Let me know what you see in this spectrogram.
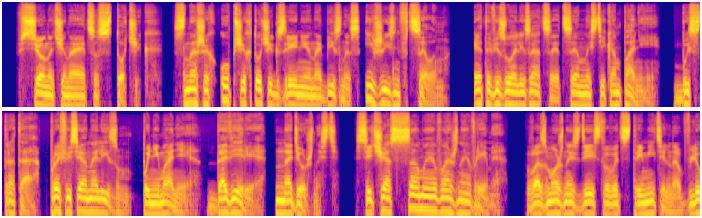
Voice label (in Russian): dushevno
